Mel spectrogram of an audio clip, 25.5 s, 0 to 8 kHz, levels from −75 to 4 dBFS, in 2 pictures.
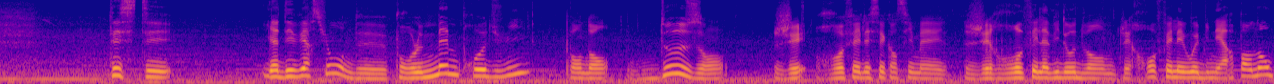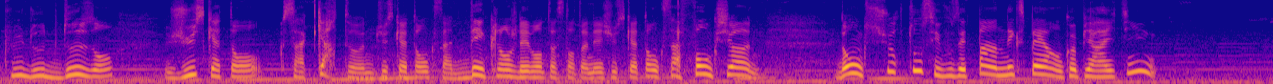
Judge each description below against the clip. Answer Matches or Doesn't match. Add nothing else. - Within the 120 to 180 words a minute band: Matches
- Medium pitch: Matches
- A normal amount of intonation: Doesn't match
